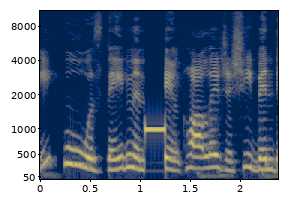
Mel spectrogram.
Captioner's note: beep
